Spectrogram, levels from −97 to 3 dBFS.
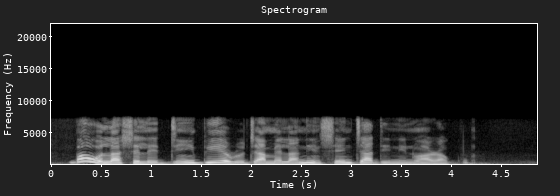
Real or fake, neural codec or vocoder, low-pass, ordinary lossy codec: real; none; 7.2 kHz; none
